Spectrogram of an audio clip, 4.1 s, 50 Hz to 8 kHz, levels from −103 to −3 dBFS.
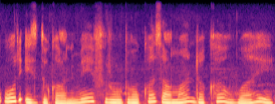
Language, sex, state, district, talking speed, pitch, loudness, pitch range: Hindi, female, Madhya Pradesh, Bhopal, 145 wpm, 210 Hz, -13 LUFS, 200-260 Hz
